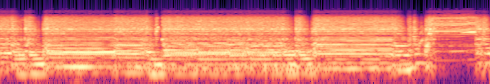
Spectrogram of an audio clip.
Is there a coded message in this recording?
No.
